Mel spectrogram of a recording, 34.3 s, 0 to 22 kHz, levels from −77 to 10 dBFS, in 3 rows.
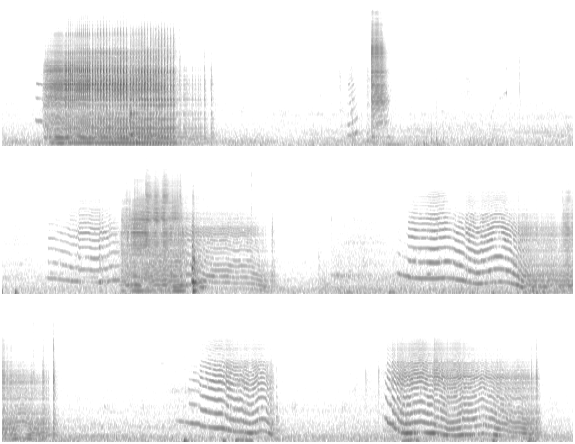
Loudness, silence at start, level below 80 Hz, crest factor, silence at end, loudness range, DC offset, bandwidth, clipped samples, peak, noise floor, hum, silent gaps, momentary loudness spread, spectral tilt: -32 LUFS; 0 s; -54 dBFS; 30 dB; 0 s; 23 LU; under 0.1%; 17 kHz; under 0.1%; -6 dBFS; -60 dBFS; none; none; 29 LU; -3 dB/octave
